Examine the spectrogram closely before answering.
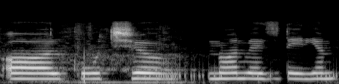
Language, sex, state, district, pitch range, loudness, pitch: Hindi, female, Chhattisgarh, Sarguja, 260-265 Hz, -15 LUFS, 260 Hz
